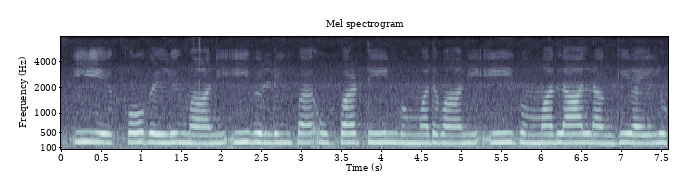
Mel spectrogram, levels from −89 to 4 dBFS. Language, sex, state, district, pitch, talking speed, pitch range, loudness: Hindi, male, Bihar, Darbhanga, 235 Hz, 160 wpm, 225-240 Hz, -13 LUFS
